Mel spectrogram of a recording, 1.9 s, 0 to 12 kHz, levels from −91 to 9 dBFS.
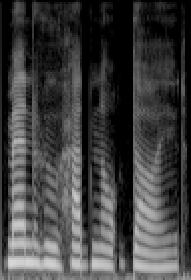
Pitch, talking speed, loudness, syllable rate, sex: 195 Hz, 155 wpm, -17 LUFS, 2.9 syllables/s, female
